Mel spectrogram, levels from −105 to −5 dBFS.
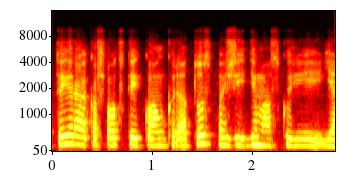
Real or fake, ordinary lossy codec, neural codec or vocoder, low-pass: fake; Opus, 16 kbps; codec, 16 kHz, 16 kbps, FunCodec, trained on Chinese and English, 50 frames a second; 7.2 kHz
